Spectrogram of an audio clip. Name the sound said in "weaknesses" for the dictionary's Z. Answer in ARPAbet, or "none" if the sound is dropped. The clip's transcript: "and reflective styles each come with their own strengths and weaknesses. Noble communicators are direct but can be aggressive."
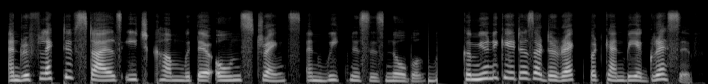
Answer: Z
